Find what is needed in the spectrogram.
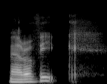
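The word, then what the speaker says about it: Merovech: he was succeeded by merovich it's a ch like cheese queso in case you know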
